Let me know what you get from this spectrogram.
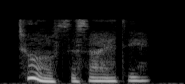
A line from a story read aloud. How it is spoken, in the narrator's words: I murmured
